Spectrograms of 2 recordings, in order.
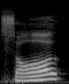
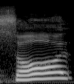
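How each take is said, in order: First: Said in the usual way. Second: Calling the name out loud and high; Jesus calls Saul's name loudly. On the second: Retold or imitated. Jesus calling out to Saul, loud and high. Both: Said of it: "in a very loud voice".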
